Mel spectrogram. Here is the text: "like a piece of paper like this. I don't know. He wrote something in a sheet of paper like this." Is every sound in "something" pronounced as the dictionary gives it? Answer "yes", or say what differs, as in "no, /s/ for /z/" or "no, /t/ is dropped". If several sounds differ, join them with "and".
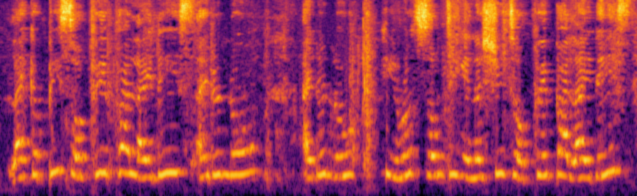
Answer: no, /t/ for /θ/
